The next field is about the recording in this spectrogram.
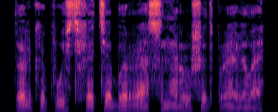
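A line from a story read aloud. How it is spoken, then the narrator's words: Muttering. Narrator (Russian): пробормотал он Уиллу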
